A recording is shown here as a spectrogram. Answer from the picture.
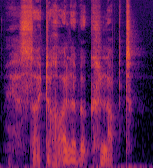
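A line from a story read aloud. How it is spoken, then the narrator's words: Mumbled. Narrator (German): nuschelte Anselm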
